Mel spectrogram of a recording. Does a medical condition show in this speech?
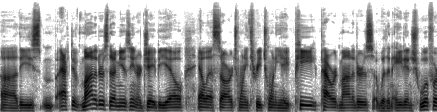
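No.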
